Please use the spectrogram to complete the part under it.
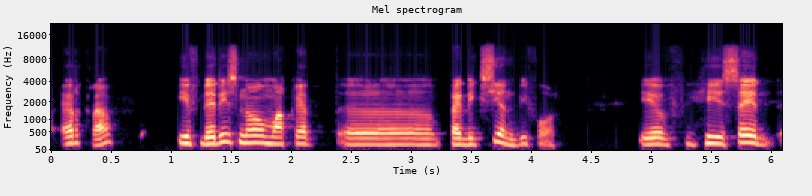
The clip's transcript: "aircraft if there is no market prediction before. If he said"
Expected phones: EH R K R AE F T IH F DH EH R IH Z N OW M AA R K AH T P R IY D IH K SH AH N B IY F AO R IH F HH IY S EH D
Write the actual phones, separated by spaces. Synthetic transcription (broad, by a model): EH R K R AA F T IH F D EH R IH S N OW M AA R K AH T P R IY D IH K S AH N B IY F AO R IH F HH IY S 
